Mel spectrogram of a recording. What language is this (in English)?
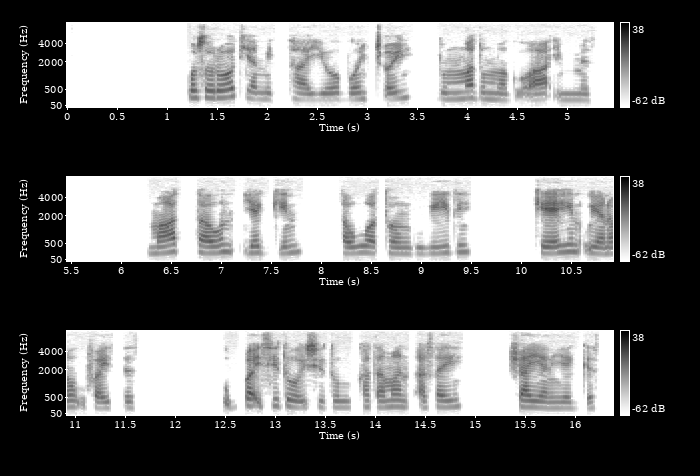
Wolaytta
